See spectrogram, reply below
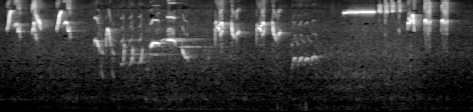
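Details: Orange-headed thrush in energetic full song, used as a lure to prompt other birds to sing: varied whistled and slurred phrases, some long sustained high notes, bursts of quick chips between pauses.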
